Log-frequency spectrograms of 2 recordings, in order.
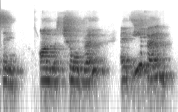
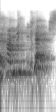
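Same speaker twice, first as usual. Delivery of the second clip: put-on teacher-to-toddler question; 6 semitones higher, 5 dB quieter than usual. Shown as a demonstration. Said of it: "with younger children, we say".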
